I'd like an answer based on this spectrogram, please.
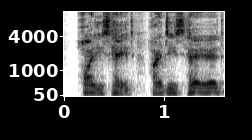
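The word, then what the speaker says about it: Hedi's Head: Um, and uh I've always I mean it's pronounced Heidi's head.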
